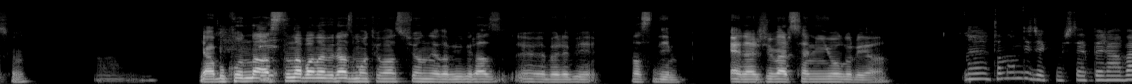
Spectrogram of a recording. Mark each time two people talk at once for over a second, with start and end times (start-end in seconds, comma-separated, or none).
none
